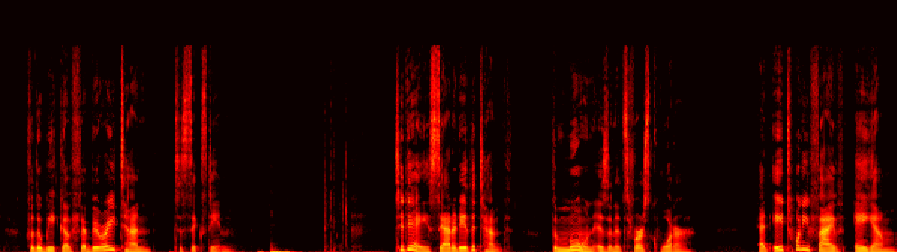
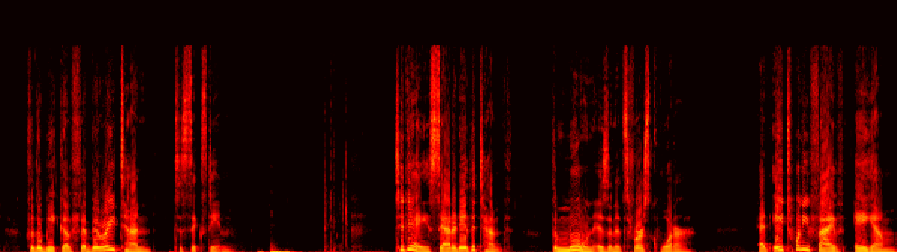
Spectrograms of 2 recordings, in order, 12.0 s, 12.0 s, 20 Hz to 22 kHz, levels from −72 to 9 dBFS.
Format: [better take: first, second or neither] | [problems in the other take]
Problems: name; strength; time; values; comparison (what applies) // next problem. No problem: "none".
first | distortion; slight; 4% of the sound clipped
